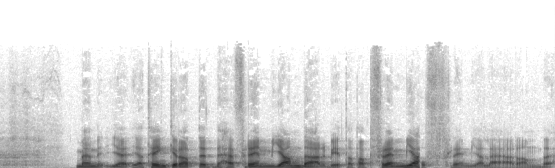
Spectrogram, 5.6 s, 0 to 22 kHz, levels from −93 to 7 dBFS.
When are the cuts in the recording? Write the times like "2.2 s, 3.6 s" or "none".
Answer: 4.2 s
